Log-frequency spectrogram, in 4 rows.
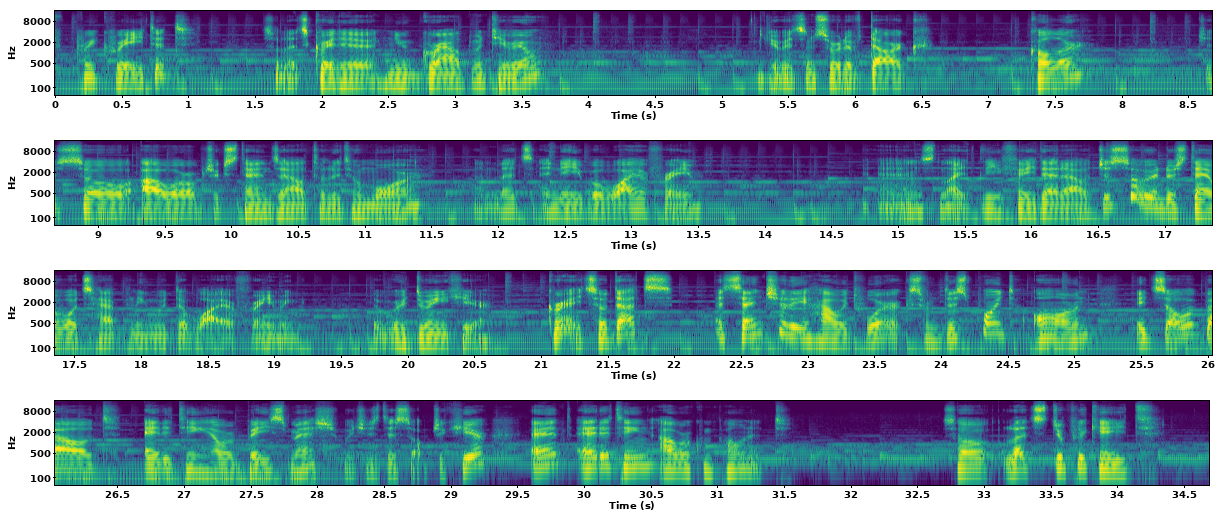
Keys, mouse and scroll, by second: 1.2 click, 1.2 scroll down 1, 1.5 click, 2.2 click, 4.9 click, 8.5-11.6 scroll up 5, 11.6 click, 11.6-12.6 scroll down 10, 16.4-17.0 scroll up 5, 17.1-17.7 scroll down 4, 17.7 middle click, 18.9 middle click, 19.5-19.9 scroll down 3, 19.9 middle click, 20.6-21.1 scroll down 2, 21.1-21.8 scroll up 3, 21.8 middle click, 22.1-22.8 scroll down 1, 24.2 click, 25.3 shift+click, 25.6 scroll down 2, 26.9-28.0 scroll up 3, 31.2 click, 31.6 alt+a, 31.9 click, 32.3-32.8 scroll down 3, 32.9 shift+middle click.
